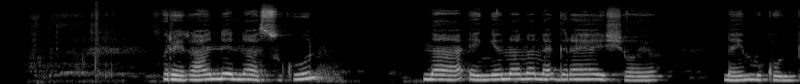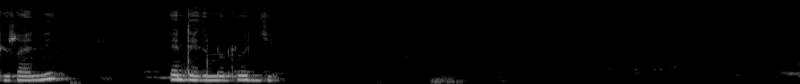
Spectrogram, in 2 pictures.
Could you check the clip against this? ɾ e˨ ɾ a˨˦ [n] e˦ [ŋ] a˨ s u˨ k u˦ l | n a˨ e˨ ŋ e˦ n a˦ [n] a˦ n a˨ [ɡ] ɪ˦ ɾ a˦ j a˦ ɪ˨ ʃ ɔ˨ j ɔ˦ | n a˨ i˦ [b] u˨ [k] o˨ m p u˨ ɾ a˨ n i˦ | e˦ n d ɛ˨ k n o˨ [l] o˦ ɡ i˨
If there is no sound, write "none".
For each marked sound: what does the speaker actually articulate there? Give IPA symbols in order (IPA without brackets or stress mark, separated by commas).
n, n, n, ɡ, m, k, l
